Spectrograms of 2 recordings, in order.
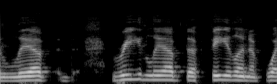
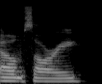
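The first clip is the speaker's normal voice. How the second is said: play-acted low, dead-level, toneless monotone; 5 semitones lower, 7 dB quieter than usual. Acting out how someone says sorry, in a flat monotone. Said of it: "very just, like, monotone. It's just like".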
